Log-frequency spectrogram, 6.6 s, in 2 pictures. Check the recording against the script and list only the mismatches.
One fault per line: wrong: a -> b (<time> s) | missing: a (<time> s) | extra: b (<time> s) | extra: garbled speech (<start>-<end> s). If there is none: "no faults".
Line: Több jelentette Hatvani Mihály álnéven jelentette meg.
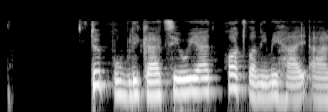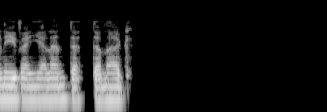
wrong: jelentette -> publikációját (1.1 s)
